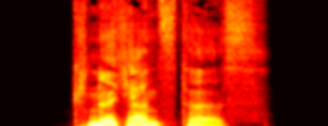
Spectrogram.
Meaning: strong/mixed nominative/accusative neuter singular superlative degree of knöchern
- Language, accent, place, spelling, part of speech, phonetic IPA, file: German, Germany, Berlin, knöchernstes, adjective, [ˈknœçɐnstəs], De-knöchernstes.ogg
